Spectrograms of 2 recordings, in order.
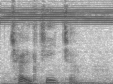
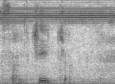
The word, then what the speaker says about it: salchicha: Por ejemplo, algunas personas solemos cometer el error de pronunciar chalchicha y lo correcto es salchicha, o en vez de leche pronunciar leche.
